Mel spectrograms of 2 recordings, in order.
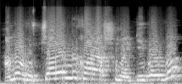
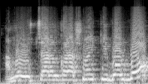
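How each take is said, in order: Both takes have the same delivery.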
